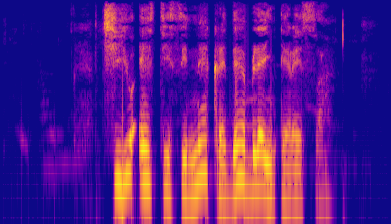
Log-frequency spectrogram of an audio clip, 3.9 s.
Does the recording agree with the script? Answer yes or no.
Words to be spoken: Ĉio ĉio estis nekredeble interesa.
no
